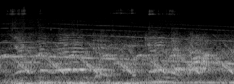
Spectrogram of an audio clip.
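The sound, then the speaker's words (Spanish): A police siren wails in rapid rising-and-falling sweeps, loud and steady throughout, with a low rumble of traffic underneath. “Ahí viene la policía.”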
